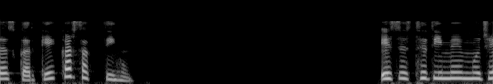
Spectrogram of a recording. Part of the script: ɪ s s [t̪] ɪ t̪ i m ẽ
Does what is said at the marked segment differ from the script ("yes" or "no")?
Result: yes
